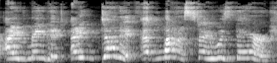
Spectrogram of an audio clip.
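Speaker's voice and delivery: high, loud triumphant cry. A narrator's reading. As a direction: cheer your arrival. Arriving at last.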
